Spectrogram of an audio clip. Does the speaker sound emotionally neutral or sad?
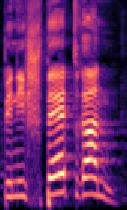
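neutral. It is said flatly, with no emotion. "Sehr emotionsneutral"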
